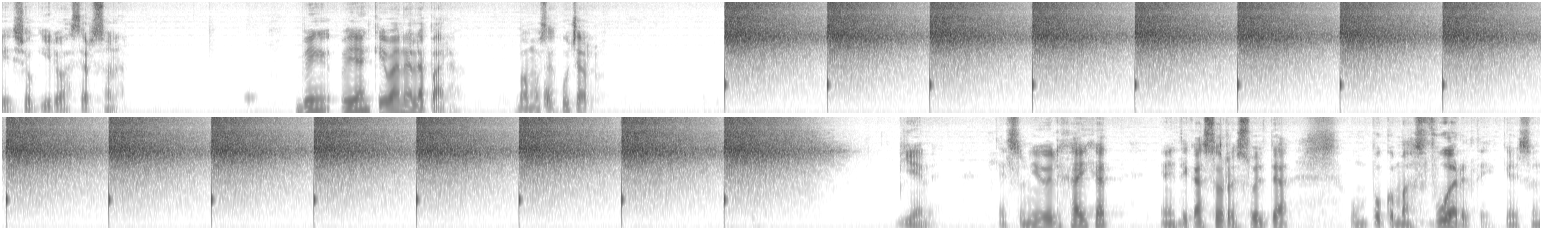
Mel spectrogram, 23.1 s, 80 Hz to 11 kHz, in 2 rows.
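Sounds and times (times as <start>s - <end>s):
drum machine bongo knock: 5.4s - 17.9s
drum machine open hi-hat: 5.4s - 17.9s.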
